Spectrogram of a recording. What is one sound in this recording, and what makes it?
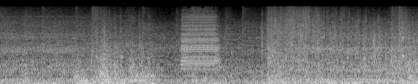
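Wooden boards smash and splinter.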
